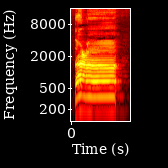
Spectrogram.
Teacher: طا زبر طا، عین الف زبر ع، الف مد ایک الف کھینچیں گے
